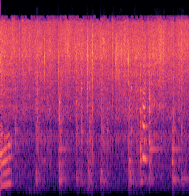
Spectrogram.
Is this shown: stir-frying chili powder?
yes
